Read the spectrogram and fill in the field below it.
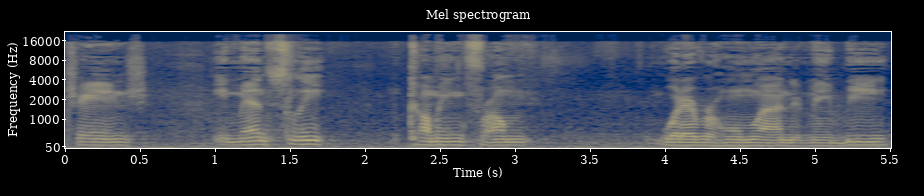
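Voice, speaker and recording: With audible room echo, a man with a Canadian Prairie accent and a fairly low pitch speaks at a moderate pace with fairly even intonation. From Saskatchewan, Canada (rural). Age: 50s. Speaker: spoken word performer. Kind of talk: casual self-introduction. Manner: halting, with fillers.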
